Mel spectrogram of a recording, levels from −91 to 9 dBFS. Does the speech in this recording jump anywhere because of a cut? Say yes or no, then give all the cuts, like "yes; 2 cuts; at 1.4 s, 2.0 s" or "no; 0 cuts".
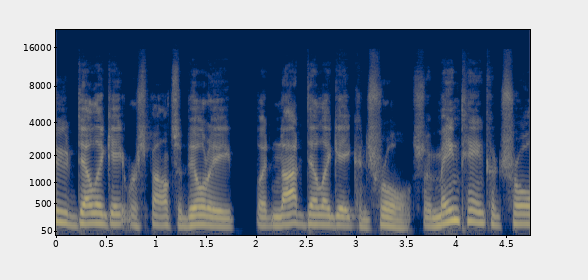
no; 0 cuts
